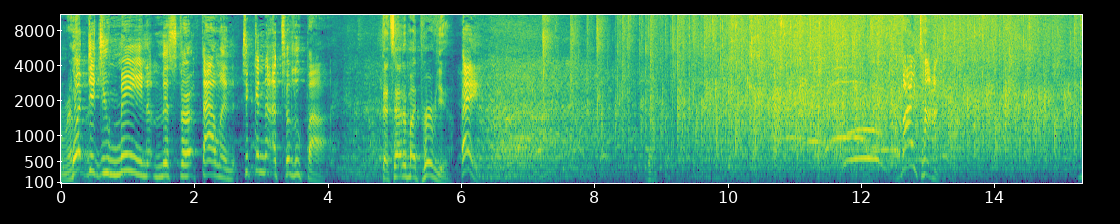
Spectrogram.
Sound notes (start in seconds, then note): 6.1 laughter; 6.8 cheers and applause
